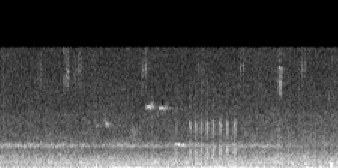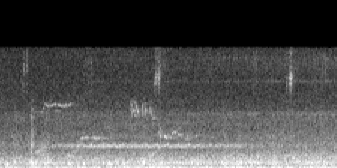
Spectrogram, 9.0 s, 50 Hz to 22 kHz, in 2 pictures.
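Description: Class 450 Desiro electric multiple unit approaching in the distance, a low rumble that slowly grows louder as it nears. Birds chirp now and then above it, including a quick run of chirps a few seconds in.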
